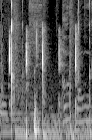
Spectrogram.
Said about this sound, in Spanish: Estoy aplaudiendo con una mano. El ruido escuchado que escucharon como perturbador de mm, como de cuando esté pegando la carne para poder ablandarla.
